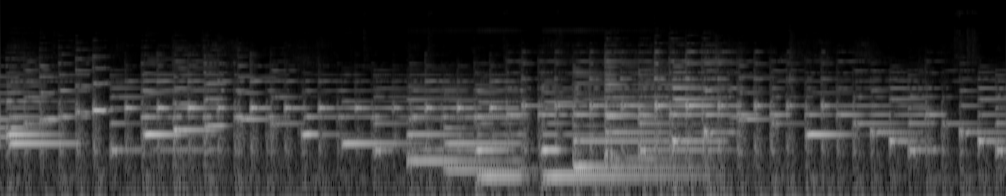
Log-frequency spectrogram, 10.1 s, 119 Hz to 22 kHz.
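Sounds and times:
solo classical piano: 0.0s - 10.0s.

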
